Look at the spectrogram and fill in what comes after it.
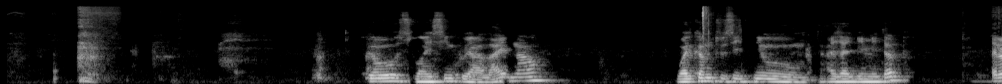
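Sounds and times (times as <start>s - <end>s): person coughing loudly: 0.8s - 1.7s.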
